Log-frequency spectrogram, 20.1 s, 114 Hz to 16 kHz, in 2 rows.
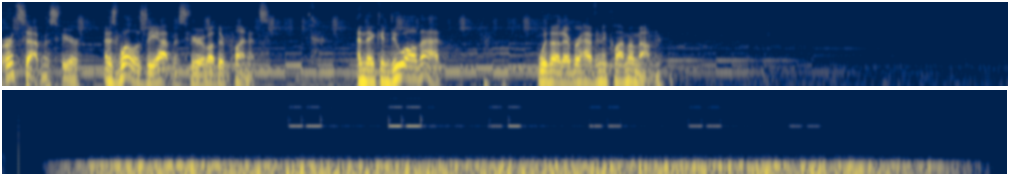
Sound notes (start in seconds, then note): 12.4 rumbling, beeping; 16.5 beeping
